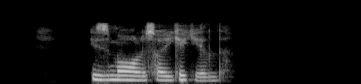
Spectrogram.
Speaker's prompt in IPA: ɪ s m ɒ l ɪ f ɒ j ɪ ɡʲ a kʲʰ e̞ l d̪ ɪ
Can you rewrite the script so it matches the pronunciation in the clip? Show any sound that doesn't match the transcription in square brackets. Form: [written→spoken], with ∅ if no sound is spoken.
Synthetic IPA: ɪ [s→z] m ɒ l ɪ [f→s] ɒ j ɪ ɡʲ a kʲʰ e̞ l d̪ ɪ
